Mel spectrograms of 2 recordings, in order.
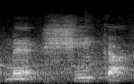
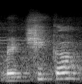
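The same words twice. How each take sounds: First: Mexica slowly as me-SHEE-ka; correct pronunciation. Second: Mexica as a high, questioning me-CHEE-ka; mistaken pronunciation. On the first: Teacher corrects the name, slow Mexica with sh. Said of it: "we want you to say that". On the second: Teacher mimics the wrong Mexica, high with a ch. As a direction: say Mexica with a hard ch, pitched up like a query. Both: Shown as a demonstration.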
